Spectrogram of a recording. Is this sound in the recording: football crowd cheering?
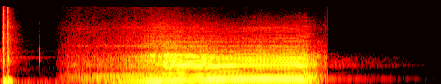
no

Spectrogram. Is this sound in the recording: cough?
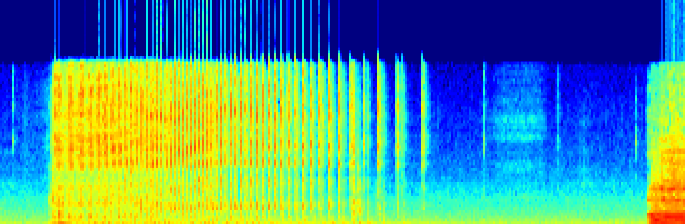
no

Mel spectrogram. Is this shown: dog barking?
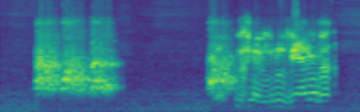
yes

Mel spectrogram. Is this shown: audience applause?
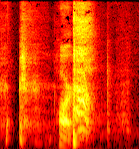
no

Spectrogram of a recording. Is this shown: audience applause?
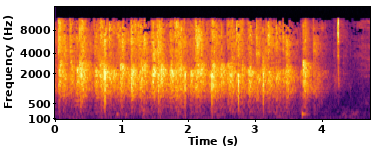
yes

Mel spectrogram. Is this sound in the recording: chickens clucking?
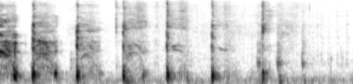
no

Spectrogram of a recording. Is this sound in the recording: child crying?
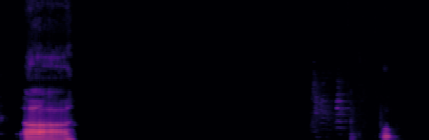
no

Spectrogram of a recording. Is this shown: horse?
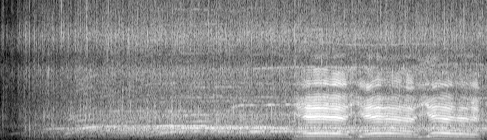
no

